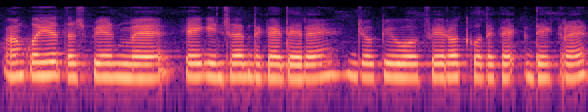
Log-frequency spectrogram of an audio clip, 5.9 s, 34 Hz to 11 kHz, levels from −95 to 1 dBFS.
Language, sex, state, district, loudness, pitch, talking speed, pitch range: Hindi, female, Arunachal Pradesh, Lower Dibang Valley, -14 LUFS, 205 Hz, 195 wpm, 200-210 Hz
